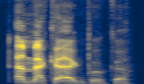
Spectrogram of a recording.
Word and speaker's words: Emeka Egbuka: I really like I don't know how to pronounce it. Emeka Egbuka. That's it. Emeka Egbuka.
